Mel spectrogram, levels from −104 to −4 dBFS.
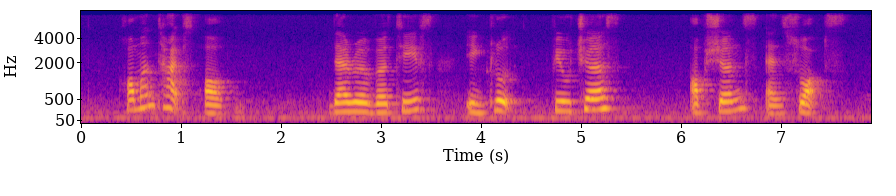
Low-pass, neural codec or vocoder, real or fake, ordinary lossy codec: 7.2 kHz; none; real; none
